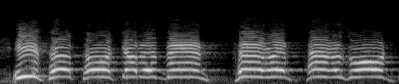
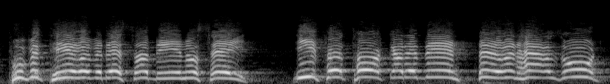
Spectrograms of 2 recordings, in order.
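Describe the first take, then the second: First: Much higher, slow, ringing call; calling out loud. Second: Voice of God commanding. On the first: Shown as a demonstration. Preacher shows how to preach loudly to dry bones. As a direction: cry it out to deaf bones. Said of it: "Måste tala högt när ni talar till ben". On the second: Retold or imitated. Preacher voices God commanding the prophet loudly. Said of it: "Då sa han".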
